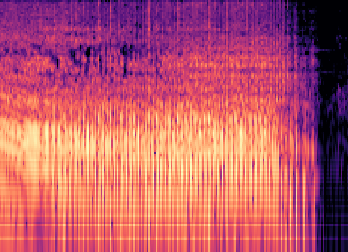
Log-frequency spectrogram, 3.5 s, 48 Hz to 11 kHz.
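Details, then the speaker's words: Ported Stihl MS461 chainsaw, not broken in, high-speed jet richened another quarter turn on purpose; at full throttle it burbles and breaks up unevenly instead of screaming clean, rich four-stroking. "I'm going to take the high jet. I'm going to give it like another quarter turn. I'm going to make this saw really rich so you can hear it."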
